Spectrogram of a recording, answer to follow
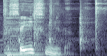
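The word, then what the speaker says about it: Seis: 숫자 그대로 육을 표기합니다 발음은 스페인어로 육을 뜻하는 세이스 저거는 세이스 누가 봐도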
